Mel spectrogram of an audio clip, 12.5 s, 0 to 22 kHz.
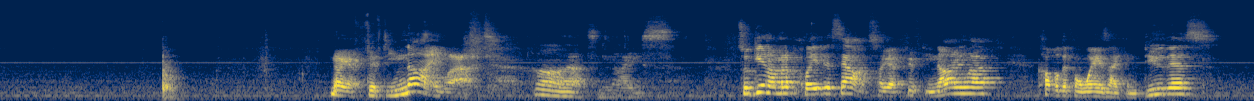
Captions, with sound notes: (thuds) Now I got 59 left, oh, that's nice. So again, I'm gonna play this out. So I got 59 left, a couple different ways I can do this.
